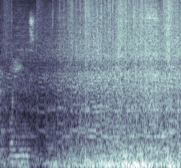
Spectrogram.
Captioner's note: aircraft Engines ,Gunfire, Flying Sounds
